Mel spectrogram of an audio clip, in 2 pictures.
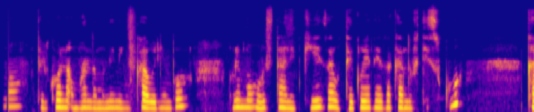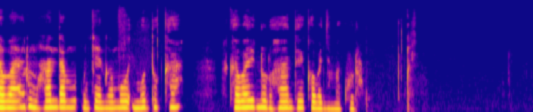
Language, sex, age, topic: Kinyarwanda, female, 18-24, government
